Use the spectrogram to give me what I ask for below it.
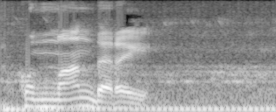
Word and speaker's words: கொம்மாந்தரை: கொம்மாந்தரை, கொம்மாந்தரை தான் சரியான உச்சரிப்பேன். பேச்சு வழக்கில் உச்சரிக்கும் போது வித்தியாசமாக வரும்.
